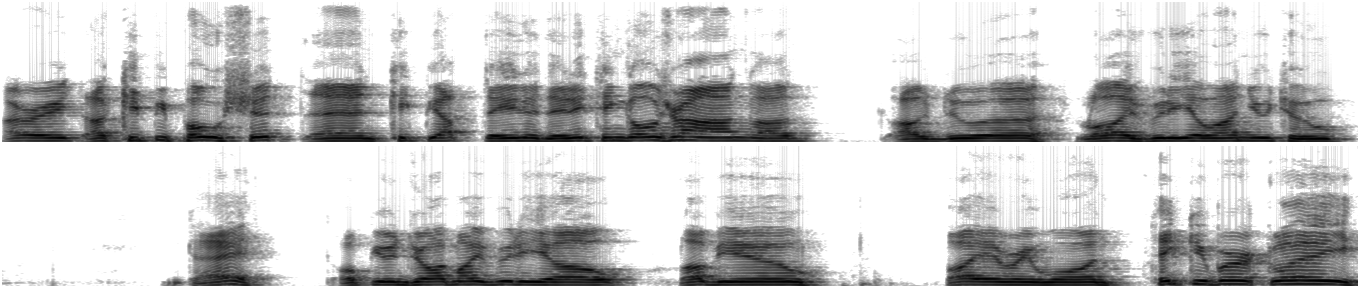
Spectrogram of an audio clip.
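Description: A man's voice with fairly even intonation and very even loudness throughout. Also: quiet background. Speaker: vlogger. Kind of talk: casual vlog chat. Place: kitchen. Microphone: phone near.

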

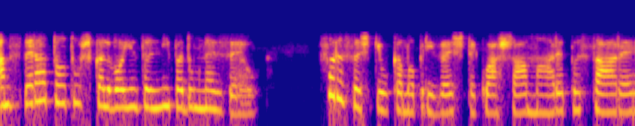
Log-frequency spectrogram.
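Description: The speech moves at a moderate pace. Its pitch varies an ordinary amount. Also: woman, high pitch for a woman. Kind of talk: poetry reading.

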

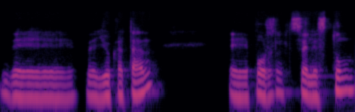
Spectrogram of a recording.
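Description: A man talks at a very slow pace with a dark, mellow tone and ordinary pitch variation. The background is quiet. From Campeche, Mexico. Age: 30s. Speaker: journalist and filmmaker; journalist presenter. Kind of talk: lecture. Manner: hesitant with frequent fillers.

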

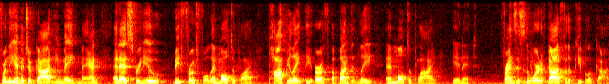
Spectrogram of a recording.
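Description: His pitch swinging very widely, a man talks at a moderate pace. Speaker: pastor. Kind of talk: sermon scripture reading. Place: church. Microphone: podium.

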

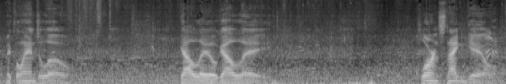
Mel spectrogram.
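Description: Noticeable background noise sits under a dry recording with no echo. A man speaks at a fairly slow pace with ordinary pitch variation. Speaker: travel vlogger. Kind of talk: travel vlog narration. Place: street. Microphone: phone near.

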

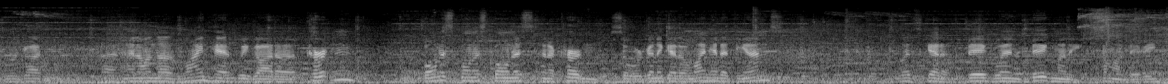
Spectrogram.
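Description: Over loud background music, a man speaks at a moderate pace with ordinary pitch variation. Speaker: slot machine vlogger. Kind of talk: casual gambling commentary. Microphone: phone near.

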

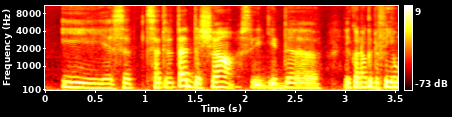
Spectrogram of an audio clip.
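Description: A woman talks in a bright, sharp tone against a quiet background. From Mallorca, Felanitx; Mallorca, Spain. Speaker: musicologist and music teacher; music teacher. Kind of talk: panel talk about research. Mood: calm, friendly. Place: office. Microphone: camera far.

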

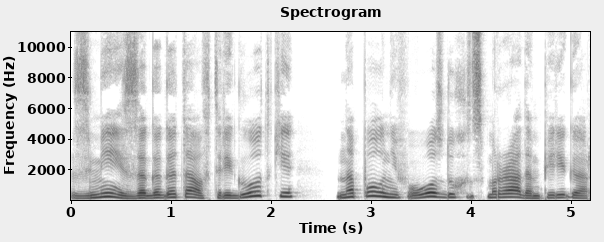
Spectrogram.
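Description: The intonation is lively in an unforced reading voice. Behind it, things are quiet.

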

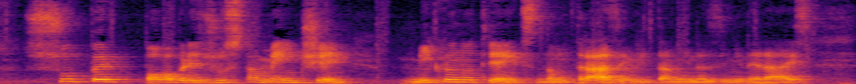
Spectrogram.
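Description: In a room with audible echo, a man speaks at a fairly slow pace with vocal fry. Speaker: diet educator. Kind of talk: educational talk to camera.

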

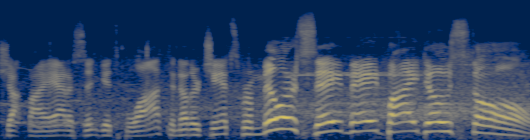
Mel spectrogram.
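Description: A man with an animated, bright, sharp tone speaks at a moderate pace, his pitch swinging very widely, in a dry sound with no echo over noticeable background noise. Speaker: play-by-play announcer. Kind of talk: live hockey play-by-play commentary. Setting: arena broadcast, highlight reel voiceover. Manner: animated, punchy call of goals.

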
